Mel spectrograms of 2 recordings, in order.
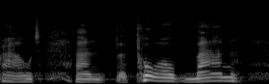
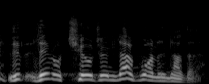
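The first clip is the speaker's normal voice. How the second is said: higher and louder, pushing the words out; louder for the crowd; 8 semitones higher, 8 dB louder than usual. Retold or imitated. Old John repeats to the crowd, louder. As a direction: raise your voice so the back can hear.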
